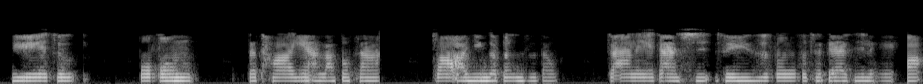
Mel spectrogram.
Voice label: Suzhou mono

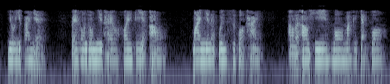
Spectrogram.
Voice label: Meixian mono

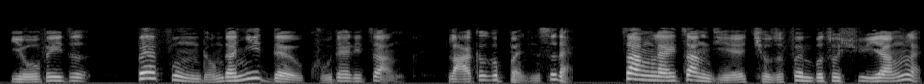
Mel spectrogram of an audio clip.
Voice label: Nanchang melo

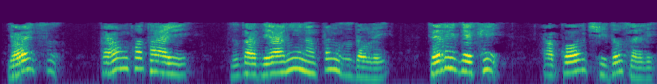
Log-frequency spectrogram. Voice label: Wenzhou melo

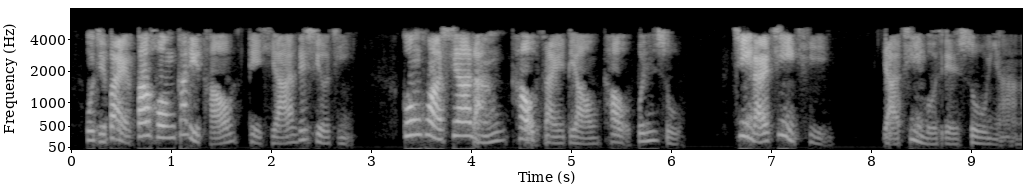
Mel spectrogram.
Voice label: Xiamen melo

